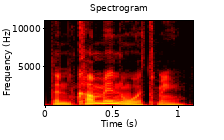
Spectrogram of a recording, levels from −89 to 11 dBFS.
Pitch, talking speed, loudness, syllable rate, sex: 140 Hz, 270 wpm, -18 LUFS, 5.2 syllables/s, male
